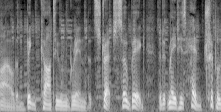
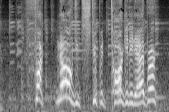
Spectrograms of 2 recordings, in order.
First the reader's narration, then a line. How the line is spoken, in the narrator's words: he screamed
